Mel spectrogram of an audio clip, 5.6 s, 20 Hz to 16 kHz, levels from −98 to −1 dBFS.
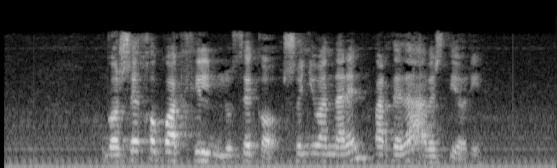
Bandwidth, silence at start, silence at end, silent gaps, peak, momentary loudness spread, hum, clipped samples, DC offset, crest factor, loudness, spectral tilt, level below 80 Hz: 8.2 kHz; 0.05 s; 0 s; none; -6 dBFS; 23 LU; none; under 0.1%; under 0.1%; 20 dB; -24 LUFS; -3 dB/octave; -42 dBFS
